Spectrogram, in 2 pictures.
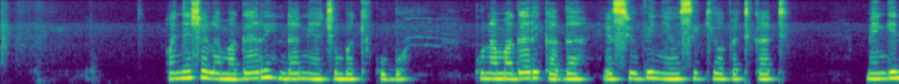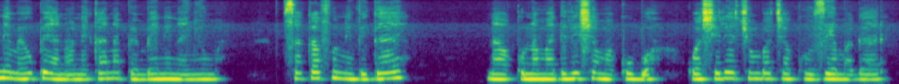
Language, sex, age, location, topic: Swahili, female, 25-35, Nairobi, finance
